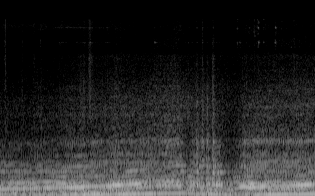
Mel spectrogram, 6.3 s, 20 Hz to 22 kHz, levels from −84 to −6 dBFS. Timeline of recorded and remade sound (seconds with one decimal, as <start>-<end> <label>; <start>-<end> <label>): 0.0-1.1 recorded; 1.1-2.2 remade; 2.2-3.7 recorded; 3.7-4.4 remade; 4.4-6.3 recorded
